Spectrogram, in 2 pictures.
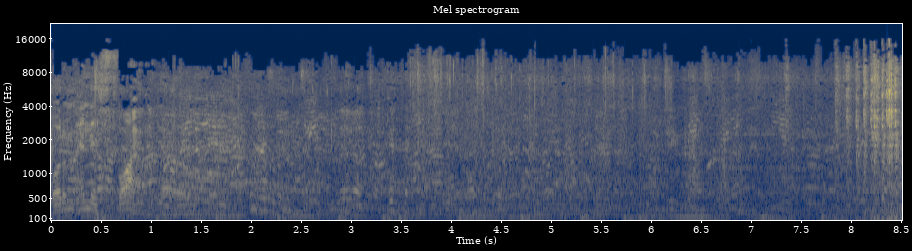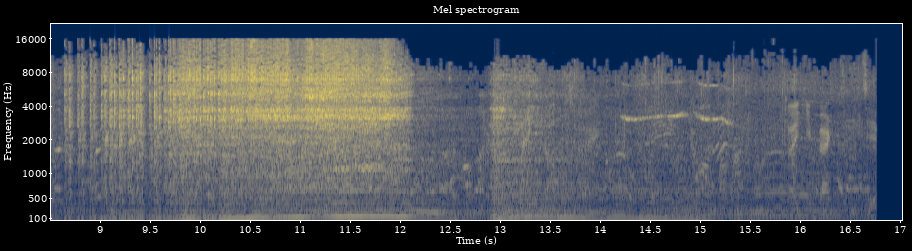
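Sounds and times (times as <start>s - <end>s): tyre screech: 7.9s - 12.3s, 14.1s - 15.6s
engine revving hard: 7.9s - 15.7s.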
